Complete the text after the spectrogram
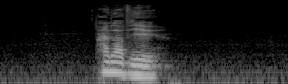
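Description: A man says a few words briefly, close to a microphone.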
